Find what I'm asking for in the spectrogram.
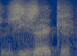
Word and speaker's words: ZZK: En fait, elle est enregistrée sur un label de disques qui s'appelle ZZK en français, mais ça se prononce Zizek en Argentine.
